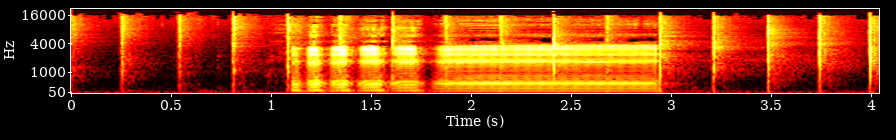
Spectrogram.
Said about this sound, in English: Yeah, and oh my god, it is driving me nuts. Because obviously you can't like itch your tattoo, so you got to slap it.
